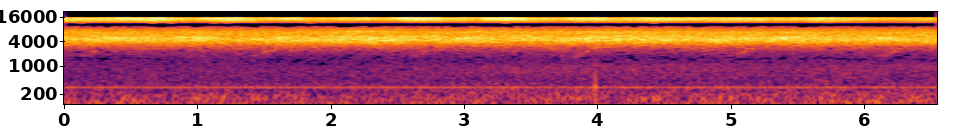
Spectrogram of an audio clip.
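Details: Unbroken shrill droning of cicadas chirping on a summer day in Shakujii Park, Tokyo, steady in pitch and volume, with a soft constant hum and one brief faint click near the middle.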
